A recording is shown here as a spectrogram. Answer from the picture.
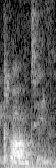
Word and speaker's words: plantain: So if you want to sound really cool and trendy, and yes, I know how to pronounce these words, say plantain.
